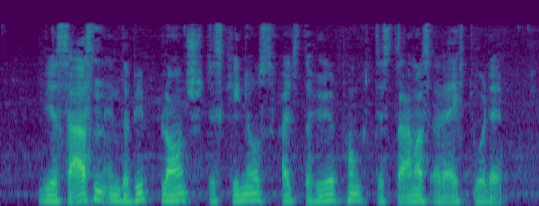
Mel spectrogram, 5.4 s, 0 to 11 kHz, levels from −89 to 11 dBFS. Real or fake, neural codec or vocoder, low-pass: real; none; 7.2 kHz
